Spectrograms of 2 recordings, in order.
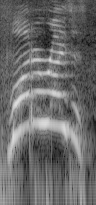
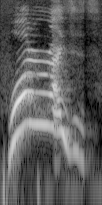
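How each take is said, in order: First: High, loud announcer call. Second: Announcer voice. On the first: Announcing rising water. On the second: Repeats announcement. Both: Pretend. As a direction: call it out like a game host.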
